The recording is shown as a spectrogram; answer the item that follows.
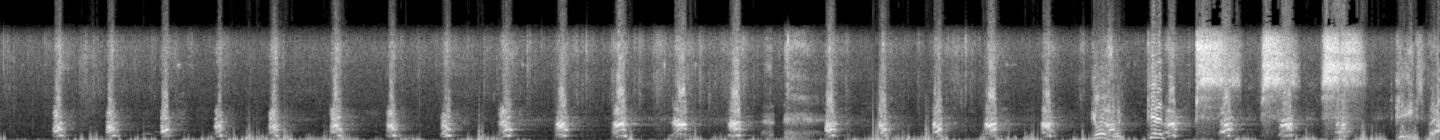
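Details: Spud, a dog, baying up a goat during a catch-and-release chase: loud, rough barks repeat almost twice a second, steady but slightly uneven, over a low rumbling background and a man's shouted urging.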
